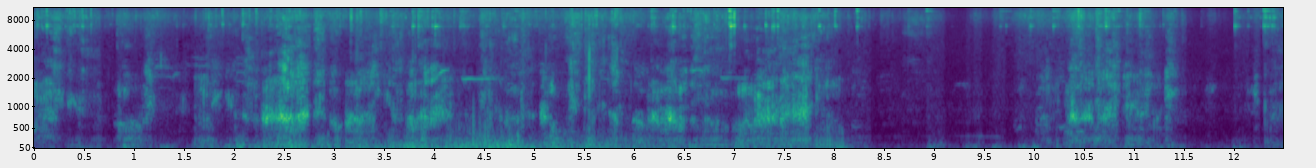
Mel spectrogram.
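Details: Dogs playing at a dog park, giving vicious-sounding death growls and odd noises; a continuous low rumbling growl with harsher bursts runs for about eight seconds, then drops to quieter snarls and rustling.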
